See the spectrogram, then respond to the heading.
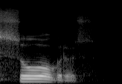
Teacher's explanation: Os dois juntos são os sogros, assim com um O aberto. Agora, se você tem dois sogros, então são dois homens sogros, né? Então é um O mais fechado.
